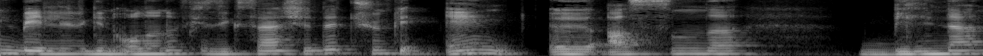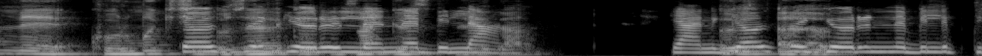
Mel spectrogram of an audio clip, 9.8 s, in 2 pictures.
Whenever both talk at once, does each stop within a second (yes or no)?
no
